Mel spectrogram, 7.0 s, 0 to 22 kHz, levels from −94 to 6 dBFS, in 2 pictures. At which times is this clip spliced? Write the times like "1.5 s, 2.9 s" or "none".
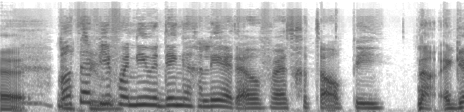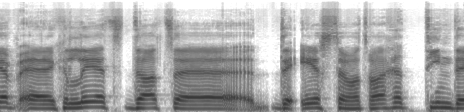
none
